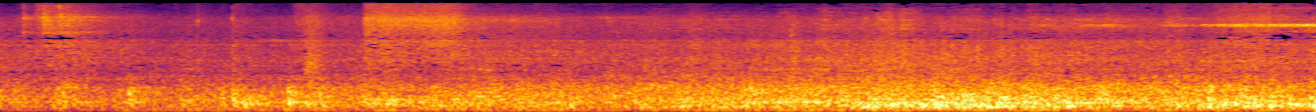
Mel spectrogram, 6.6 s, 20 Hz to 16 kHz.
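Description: Sri Lanka Railways Class S11 diesel multiple unit's carriages rolling slowly past along the platform as the train comes in to stop. The wheels on the rails grow louder midway, and a thin high-pitched squeal from the running gear starts near the end as it slows.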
